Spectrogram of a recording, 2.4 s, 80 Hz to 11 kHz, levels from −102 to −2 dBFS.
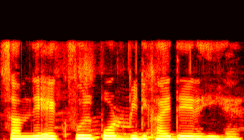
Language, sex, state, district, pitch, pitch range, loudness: Hindi, female, Arunachal Pradesh, Longding, 210 Hz, 200-220 Hz, -11 LUFS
